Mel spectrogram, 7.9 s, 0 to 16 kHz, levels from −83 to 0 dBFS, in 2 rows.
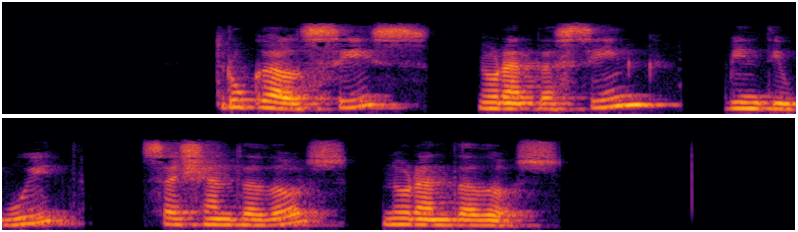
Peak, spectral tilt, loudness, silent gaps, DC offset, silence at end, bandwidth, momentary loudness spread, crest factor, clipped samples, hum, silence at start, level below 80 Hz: -2 dBFS; -4 dB/octave; -21 LUFS; 2.21-2.37 s, 3.41-3.60 s, 4.46-4.66 s, 5.77-5.87 s; under 0.1%; 1.2 s; 8 kHz; 10 LU; 20 dB; under 0.1%; none; 1.05 s; -64 dBFS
